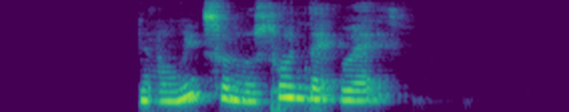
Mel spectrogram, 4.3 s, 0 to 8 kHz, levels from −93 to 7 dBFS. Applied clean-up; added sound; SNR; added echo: neural mask model DeepFilterNet 3.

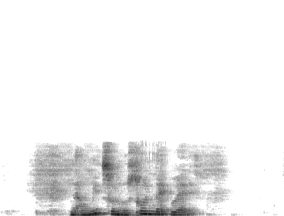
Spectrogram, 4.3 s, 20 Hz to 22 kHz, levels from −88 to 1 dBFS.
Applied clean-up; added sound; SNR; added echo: none; Burping, eructation; 20 dB; reverberation time 0.3 s.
